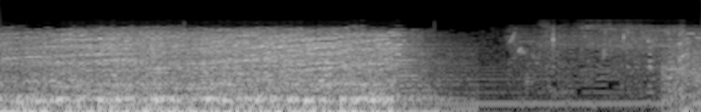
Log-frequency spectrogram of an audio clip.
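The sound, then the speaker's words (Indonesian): Running water pours at a sink while hands are washed, a steady loud rush for about four seconds that then drops to a faint trickle with a few small splashes. “Sambil menunggu Maria keluar, aku mencuci tanganku dulu di wastafel.”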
